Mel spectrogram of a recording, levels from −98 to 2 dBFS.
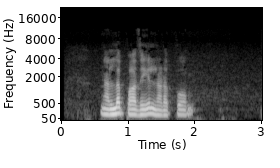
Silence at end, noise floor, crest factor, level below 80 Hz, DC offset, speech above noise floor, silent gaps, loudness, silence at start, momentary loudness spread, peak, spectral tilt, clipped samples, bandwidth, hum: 1.05 s; -65 dBFS; 18 dB; -60 dBFS; under 0.1%; 45 dB; none; -21 LUFS; 0.6 s; 12 LU; -6 dBFS; -10 dB/octave; under 0.1%; 5.6 kHz; none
